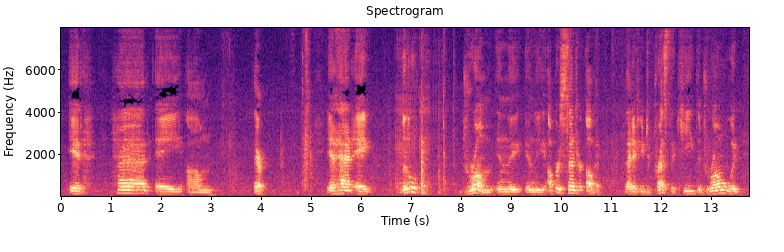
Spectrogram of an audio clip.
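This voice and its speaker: Amid noticeable background noise and audible room echo, a man speaks at medium pitch with lively intonation, at a very slow pace with long, frequent pauses. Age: 70s. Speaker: local historian. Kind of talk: interview. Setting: studio. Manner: halting with fillers.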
